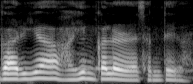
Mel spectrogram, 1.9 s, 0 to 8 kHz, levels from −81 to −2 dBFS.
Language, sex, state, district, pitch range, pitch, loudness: Wancho, female, Arunachal Pradesh, Longding, 160-200 Hz, 190 Hz, -18 LUFS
